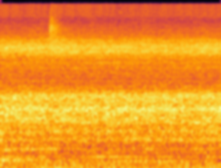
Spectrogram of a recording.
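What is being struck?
Nothing is struck.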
